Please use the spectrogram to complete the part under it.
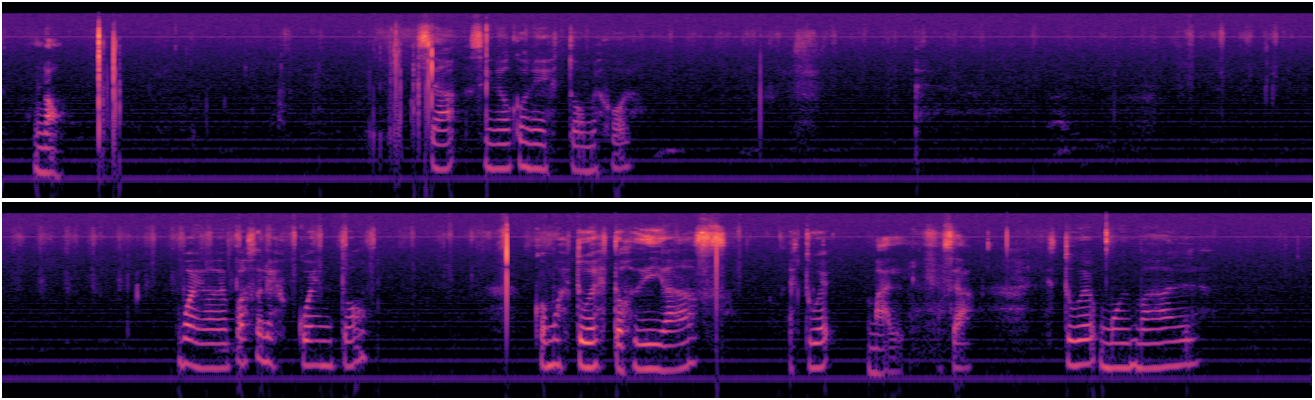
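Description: A woman speaks calmly and close to a microphone, in short bursts.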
